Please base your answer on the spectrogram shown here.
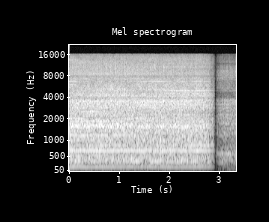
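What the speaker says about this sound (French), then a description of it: "mixez le sucre glace avec la poudre d'amande" A blender whirs steadily as it mixes icing sugar with almond powder for apricot macarons, a loud continuous motor drone with a steady hum that cuts off abruptly near the end.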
